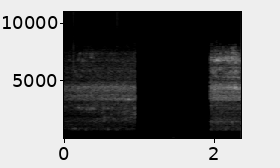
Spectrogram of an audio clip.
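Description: Thin, tinny football-broadcast sound with no clear commentary, which cuts out abruptly to dead silence about a second in and returns at an edit about a second later.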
